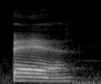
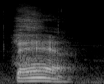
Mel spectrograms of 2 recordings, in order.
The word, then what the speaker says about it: bear: Bear. – Good, bear. – Thank goodness. – Good, we don't pronounce the R, bear.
